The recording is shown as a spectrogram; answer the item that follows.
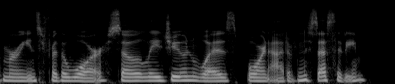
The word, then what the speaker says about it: Lejeune: Camp Lejeune, pronounced Lejeune, not Lejeune.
